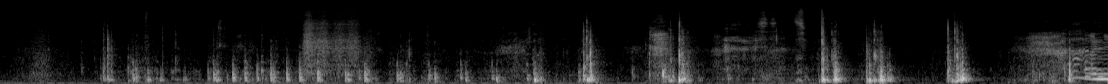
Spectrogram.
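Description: A cardboard box scrapes and knocks as it is handled.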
